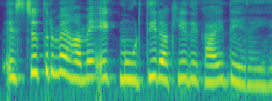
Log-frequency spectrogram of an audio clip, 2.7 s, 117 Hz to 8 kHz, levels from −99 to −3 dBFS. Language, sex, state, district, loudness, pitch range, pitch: Hindi, female, Haryana, Rohtak, -15 LUFS, 280-320 Hz, 305 Hz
